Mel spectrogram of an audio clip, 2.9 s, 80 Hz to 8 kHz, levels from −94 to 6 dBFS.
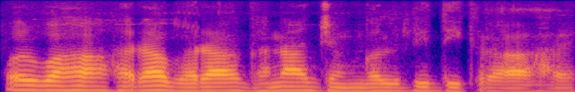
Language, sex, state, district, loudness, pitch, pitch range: Hindi, male, Maharashtra, Gondia, -18 LUFS, 125 Hz, 120-135 Hz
